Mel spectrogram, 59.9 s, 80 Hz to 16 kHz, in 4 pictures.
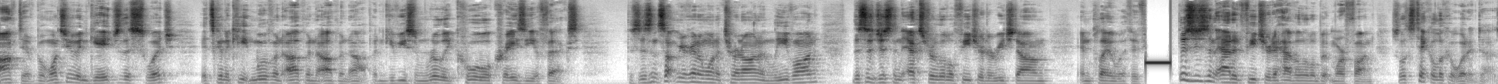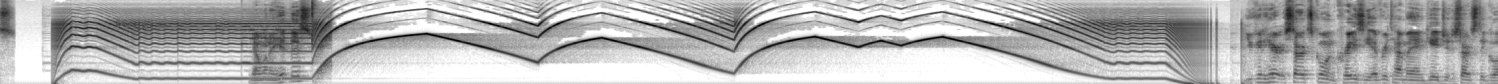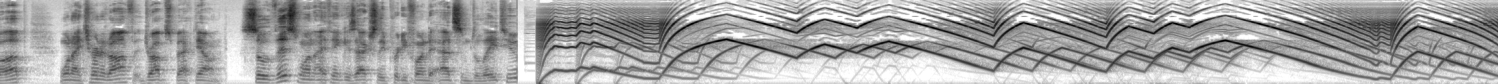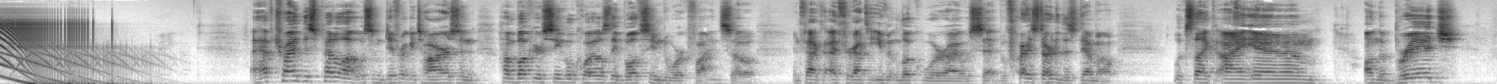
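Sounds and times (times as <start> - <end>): whistling theremin tone: 15.5 - 27.1, 35.3 - 46.6.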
